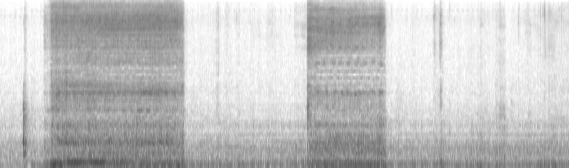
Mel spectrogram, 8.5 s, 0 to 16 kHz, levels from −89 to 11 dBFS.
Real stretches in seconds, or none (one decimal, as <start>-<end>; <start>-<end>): 4.9-5.8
